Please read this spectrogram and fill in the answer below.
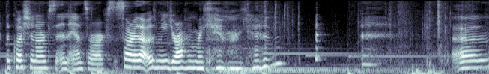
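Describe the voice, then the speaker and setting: Giggly high-voiced woman chatting on a livestream. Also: unhurried. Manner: giggly, informal, rambling with false starts. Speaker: livestream host of a visual novel book club. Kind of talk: casual livestream chat with viewers. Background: background music.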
